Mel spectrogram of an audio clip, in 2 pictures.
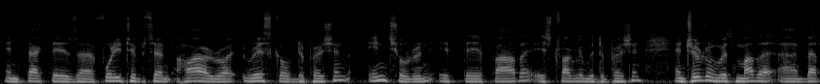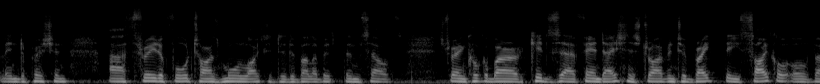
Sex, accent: male, Australian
